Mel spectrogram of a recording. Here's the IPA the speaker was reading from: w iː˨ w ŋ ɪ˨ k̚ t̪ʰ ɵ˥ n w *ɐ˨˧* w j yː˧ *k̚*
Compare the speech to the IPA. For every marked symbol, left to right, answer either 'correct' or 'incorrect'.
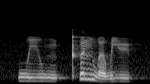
correct, incorrect: p̚

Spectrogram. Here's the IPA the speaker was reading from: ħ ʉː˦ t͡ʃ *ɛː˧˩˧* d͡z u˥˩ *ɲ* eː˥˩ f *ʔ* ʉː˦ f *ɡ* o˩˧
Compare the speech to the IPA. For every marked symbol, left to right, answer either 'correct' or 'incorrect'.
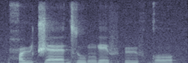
correct, incorrect: ŋ, correct, correct

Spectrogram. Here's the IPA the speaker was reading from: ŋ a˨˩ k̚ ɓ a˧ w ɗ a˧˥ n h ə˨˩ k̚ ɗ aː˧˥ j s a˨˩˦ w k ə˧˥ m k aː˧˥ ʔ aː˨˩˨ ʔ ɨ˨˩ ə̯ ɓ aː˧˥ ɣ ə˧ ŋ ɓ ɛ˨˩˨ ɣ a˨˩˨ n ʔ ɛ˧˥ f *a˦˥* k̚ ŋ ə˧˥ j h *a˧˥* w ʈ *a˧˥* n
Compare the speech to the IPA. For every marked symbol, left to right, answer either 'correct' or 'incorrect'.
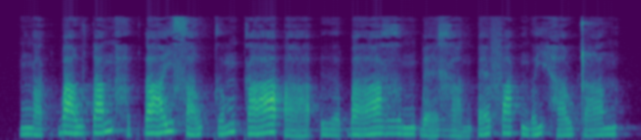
correct, correct, correct

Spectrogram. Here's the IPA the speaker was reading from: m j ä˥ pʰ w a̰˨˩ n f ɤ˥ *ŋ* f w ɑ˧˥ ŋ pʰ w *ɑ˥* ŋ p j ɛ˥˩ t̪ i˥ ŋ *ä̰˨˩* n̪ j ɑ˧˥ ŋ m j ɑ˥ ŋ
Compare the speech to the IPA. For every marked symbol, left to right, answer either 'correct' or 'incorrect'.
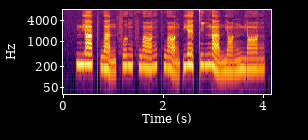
correct, incorrect: ɑ̰˨˩, correct

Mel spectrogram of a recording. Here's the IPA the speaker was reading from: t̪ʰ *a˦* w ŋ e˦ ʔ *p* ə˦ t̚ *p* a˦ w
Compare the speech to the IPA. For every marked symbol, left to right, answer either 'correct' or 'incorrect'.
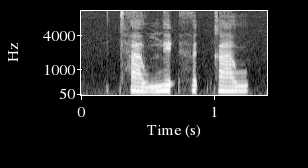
incorrect: a˨˩, incorrect: h, incorrect: k

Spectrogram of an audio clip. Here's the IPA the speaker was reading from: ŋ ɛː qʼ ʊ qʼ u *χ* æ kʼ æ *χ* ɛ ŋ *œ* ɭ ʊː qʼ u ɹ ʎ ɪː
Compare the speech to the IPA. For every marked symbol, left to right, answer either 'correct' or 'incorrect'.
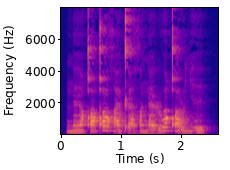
correct, correct, incorrect: æ

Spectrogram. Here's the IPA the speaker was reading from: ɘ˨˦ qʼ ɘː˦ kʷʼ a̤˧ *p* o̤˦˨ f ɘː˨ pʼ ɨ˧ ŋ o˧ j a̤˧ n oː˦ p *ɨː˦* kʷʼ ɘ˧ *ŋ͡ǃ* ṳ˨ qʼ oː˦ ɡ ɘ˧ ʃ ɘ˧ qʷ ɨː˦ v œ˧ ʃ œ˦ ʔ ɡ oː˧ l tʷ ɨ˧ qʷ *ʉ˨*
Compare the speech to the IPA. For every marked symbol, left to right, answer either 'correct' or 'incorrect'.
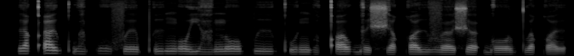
correct, correct, incorrect: ŋ, incorrect: ɘ˨

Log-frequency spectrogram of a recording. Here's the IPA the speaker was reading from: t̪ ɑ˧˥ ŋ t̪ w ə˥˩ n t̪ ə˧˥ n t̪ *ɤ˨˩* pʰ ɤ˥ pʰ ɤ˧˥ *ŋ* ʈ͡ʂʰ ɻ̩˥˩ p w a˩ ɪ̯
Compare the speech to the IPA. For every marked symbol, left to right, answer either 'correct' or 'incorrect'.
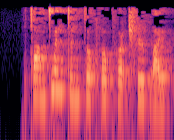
incorrect: ɤ˥˩, incorrect: none

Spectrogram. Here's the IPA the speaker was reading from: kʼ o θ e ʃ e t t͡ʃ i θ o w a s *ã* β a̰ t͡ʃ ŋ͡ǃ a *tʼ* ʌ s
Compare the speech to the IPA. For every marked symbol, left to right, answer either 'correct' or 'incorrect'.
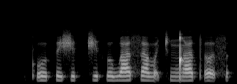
incorrect: a, correct

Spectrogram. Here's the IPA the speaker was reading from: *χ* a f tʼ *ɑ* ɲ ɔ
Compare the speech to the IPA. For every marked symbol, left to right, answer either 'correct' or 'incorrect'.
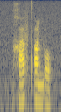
correct, correct

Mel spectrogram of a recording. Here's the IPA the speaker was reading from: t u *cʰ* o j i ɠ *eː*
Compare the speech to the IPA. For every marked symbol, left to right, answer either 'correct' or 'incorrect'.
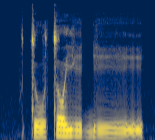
incorrect: t, incorrect: iː

